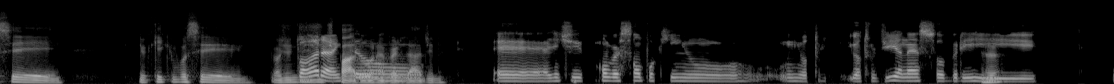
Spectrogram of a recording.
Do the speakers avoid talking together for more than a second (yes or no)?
no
